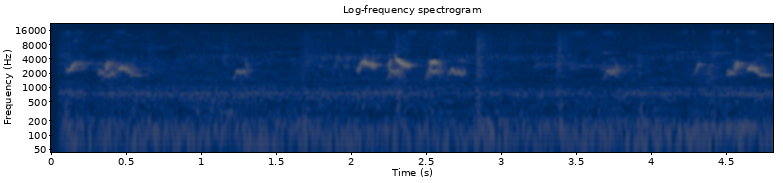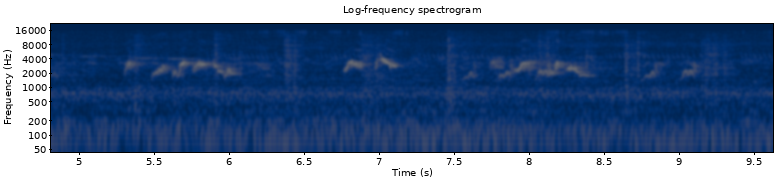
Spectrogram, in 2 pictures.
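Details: Red-whiskered bulbul used as a decoy at a trap set for a lone, wary wild bird: short warbled phrases around a high pitch, given in bursts roughly every one to two seconds over steady low background hum.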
